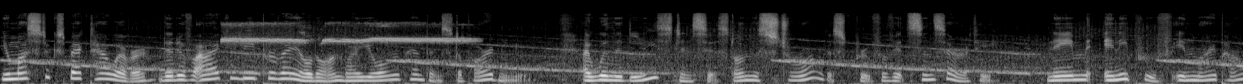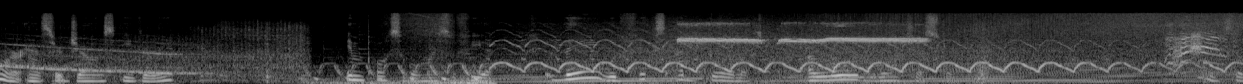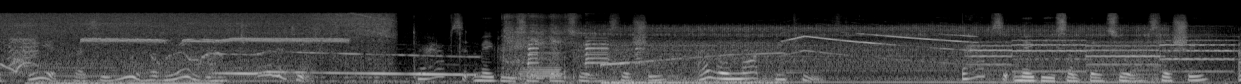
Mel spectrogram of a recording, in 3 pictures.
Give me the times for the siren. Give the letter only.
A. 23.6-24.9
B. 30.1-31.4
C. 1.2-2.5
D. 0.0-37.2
D.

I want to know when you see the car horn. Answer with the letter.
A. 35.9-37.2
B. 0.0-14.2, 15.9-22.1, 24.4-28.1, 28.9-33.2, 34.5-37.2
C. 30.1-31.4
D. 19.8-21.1
C.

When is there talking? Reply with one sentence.
The talking can be heard from 0.0 to 14.2 s, from 15.9 to 22.1 s, from 24.4 to 28.1 s, from 28.9 to 33.2 s and from 34.5 to 37.2 s.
